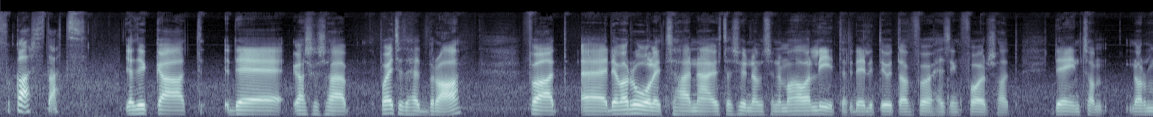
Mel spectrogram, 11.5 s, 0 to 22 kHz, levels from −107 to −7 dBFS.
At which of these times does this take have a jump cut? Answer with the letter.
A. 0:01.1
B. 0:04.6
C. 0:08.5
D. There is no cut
C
